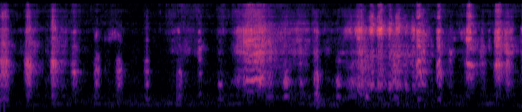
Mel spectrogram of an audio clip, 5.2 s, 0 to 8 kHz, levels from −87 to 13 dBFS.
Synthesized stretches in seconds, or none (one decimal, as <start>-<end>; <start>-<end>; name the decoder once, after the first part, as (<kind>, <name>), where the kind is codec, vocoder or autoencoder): 0.0-3.6 (codec, SNAC); 4.4-5.2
